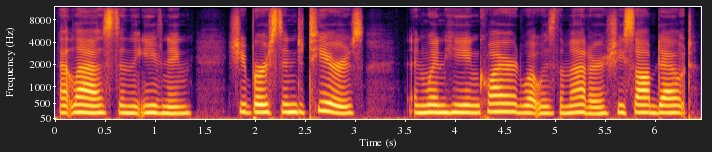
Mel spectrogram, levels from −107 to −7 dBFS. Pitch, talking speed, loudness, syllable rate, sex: 215 Hz, 185 wpm, -15 LUFS, 4.8 syllables/s, female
